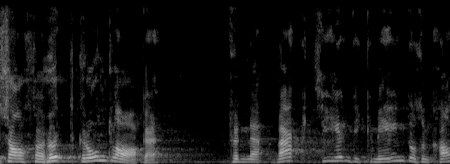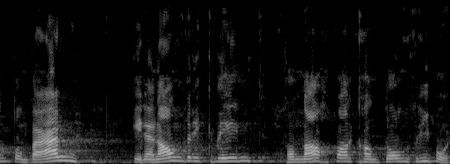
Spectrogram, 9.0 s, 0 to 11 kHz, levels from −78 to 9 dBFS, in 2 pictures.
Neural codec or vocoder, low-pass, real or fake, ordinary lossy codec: vocoder, 22.05 kHz, 80 mel bands, HiFi-GAN; none; fake; none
